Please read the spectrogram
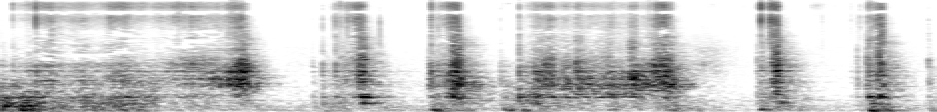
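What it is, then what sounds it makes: Wooden tabletop scratched with fingernails. Long fingernails scratch across a solid wooden tabletop in a series of raspy, rubbing strokes that swell and fade unevenly. Each scrape has a dry, bright texture. The hands lift off the surface at the end.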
